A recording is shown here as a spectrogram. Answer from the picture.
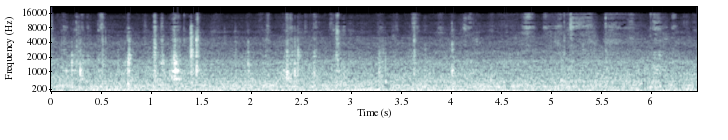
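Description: Faint scattered clicks and light scraping as a screw is turned by hand to tighten a bracket that locks into a metal channel, over a steady low room hum.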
